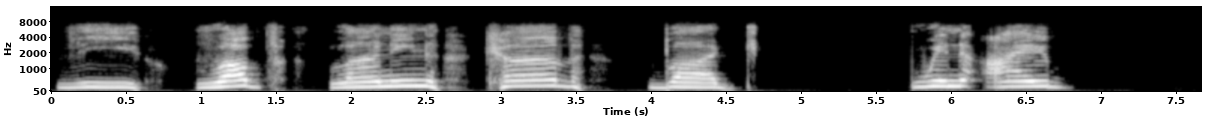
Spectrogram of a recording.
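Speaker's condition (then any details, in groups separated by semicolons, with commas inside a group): Cerebral palsy, spastic; speech impediment self-described as an accent, speech did not come until age 7, many years of speech therapy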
